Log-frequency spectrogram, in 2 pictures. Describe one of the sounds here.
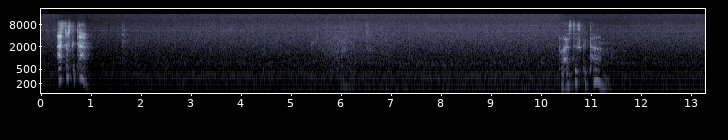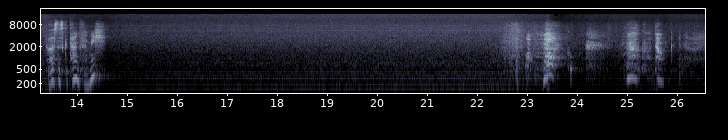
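A woman speaks softly and emotionally, close by.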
